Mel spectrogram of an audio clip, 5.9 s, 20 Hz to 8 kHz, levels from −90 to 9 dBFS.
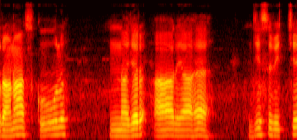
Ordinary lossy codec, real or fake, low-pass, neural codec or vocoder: MP3, 48 kbps; fake; 7.2 kHz; vocoder, 44.1 kHz, 128 mel bands every 256 samples, BigVGAN v2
